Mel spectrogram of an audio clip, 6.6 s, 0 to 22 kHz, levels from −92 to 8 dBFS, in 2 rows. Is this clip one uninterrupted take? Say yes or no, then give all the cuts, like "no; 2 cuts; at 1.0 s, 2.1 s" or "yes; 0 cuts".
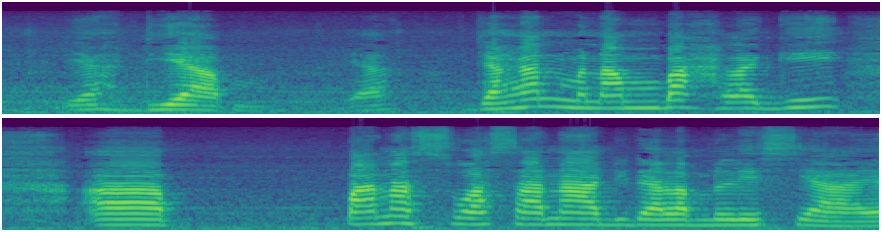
yes; 0 cuts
